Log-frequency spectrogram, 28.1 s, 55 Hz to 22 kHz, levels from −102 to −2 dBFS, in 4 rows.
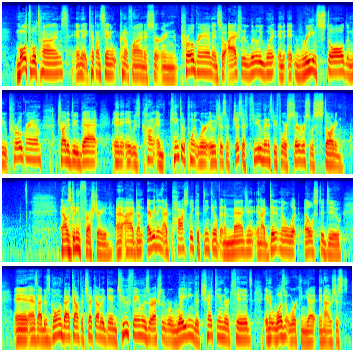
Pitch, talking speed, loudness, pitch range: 130 Hz, 230 wpm, -18 LUFS, 120-150 Hz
